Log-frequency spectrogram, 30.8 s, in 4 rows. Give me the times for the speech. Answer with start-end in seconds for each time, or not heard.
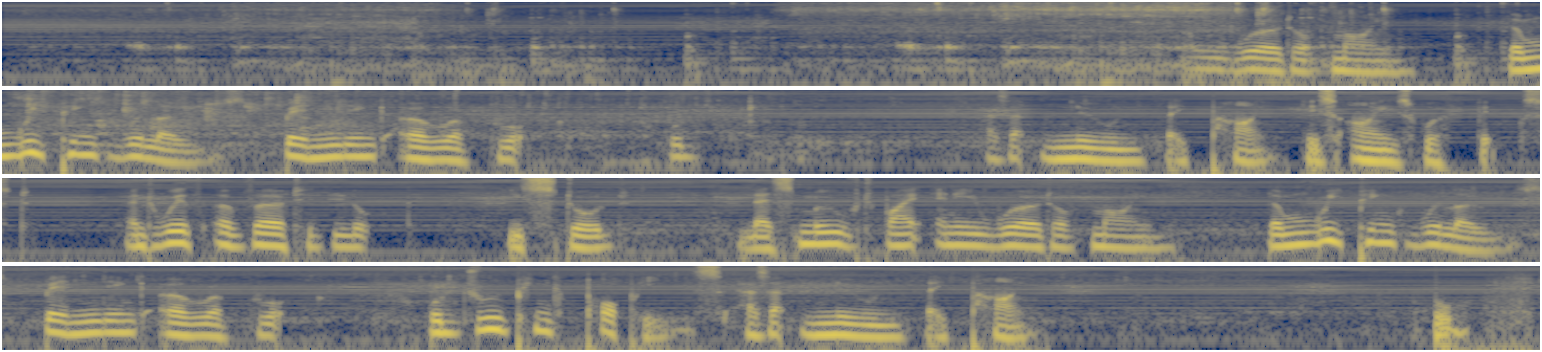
5.9-11.2, 12.6-28.3, 30.2-30.7.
